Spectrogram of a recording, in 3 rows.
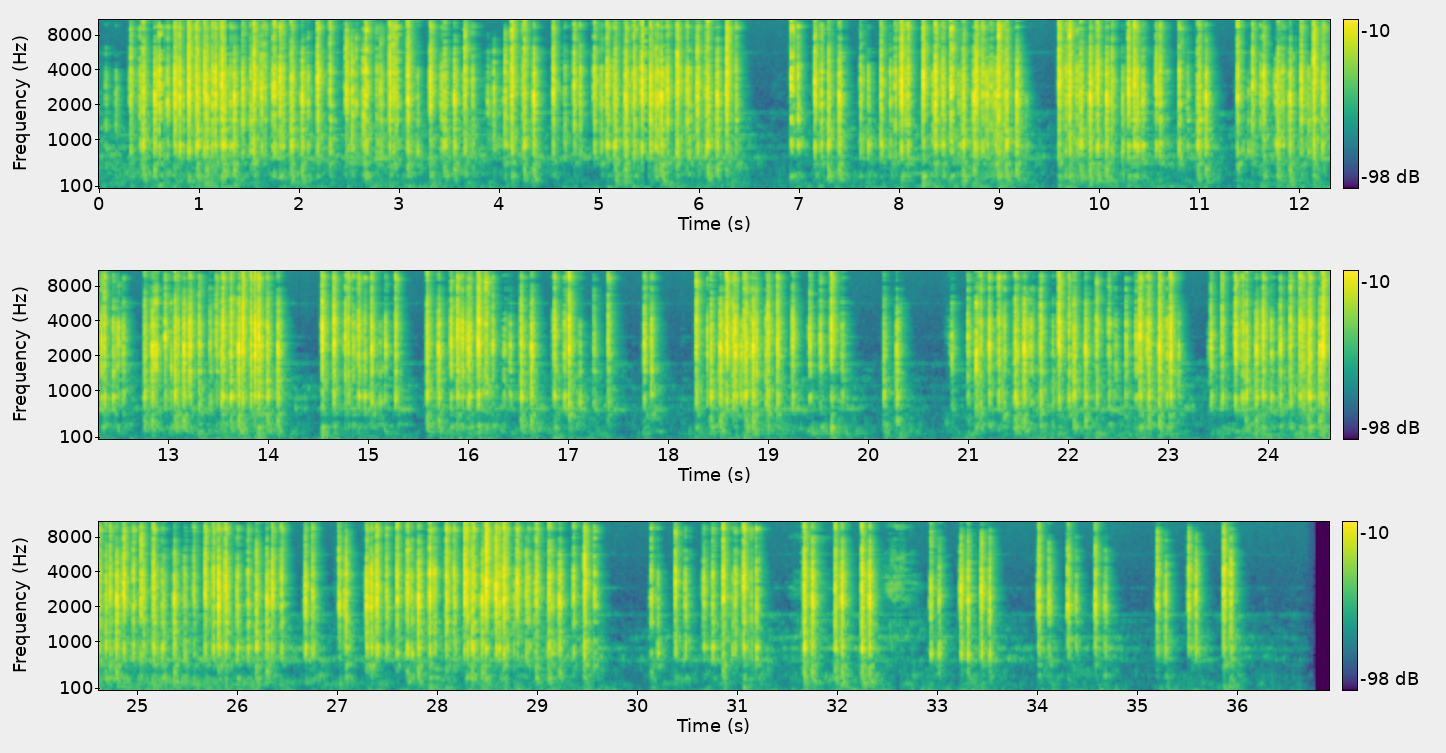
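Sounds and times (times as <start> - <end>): fast typing on mechanical keyboard: 0.0 - 36.1.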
